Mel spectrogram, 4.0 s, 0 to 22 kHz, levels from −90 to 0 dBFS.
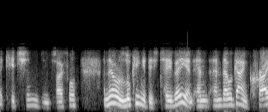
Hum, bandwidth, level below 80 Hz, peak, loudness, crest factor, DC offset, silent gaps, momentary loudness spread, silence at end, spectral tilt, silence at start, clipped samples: none; 4.6 kHz; -60 dBFS; 0 dBFS; -15 LUFS; 14 dB; under 0.1%; none; 11 LU; 0 s; -2.5 dB/octave; 0 s; under 0.1%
